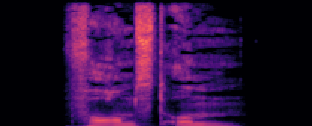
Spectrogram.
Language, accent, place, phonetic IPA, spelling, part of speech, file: German, Germany, Berlin, [ˌfɔʁmst ˈʊm], formst um, verb, De-formst um.ogg
- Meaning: second-person singular present of umformen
